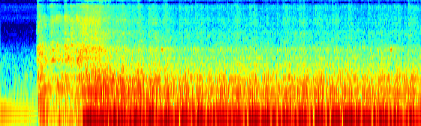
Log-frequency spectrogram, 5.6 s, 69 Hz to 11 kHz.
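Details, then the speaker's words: 1980 Porsche 911 slant nose with a swapped Mitsubishi Evo 8 4G63 engine, first start: starter whir, then it catches at about one second and settles into a deep, steady, throaty exhaust rumble; sounds healthy. "Sounds badass. Badass. Oh God. Ha ha ha. That is a phenomenal sound. I love it."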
